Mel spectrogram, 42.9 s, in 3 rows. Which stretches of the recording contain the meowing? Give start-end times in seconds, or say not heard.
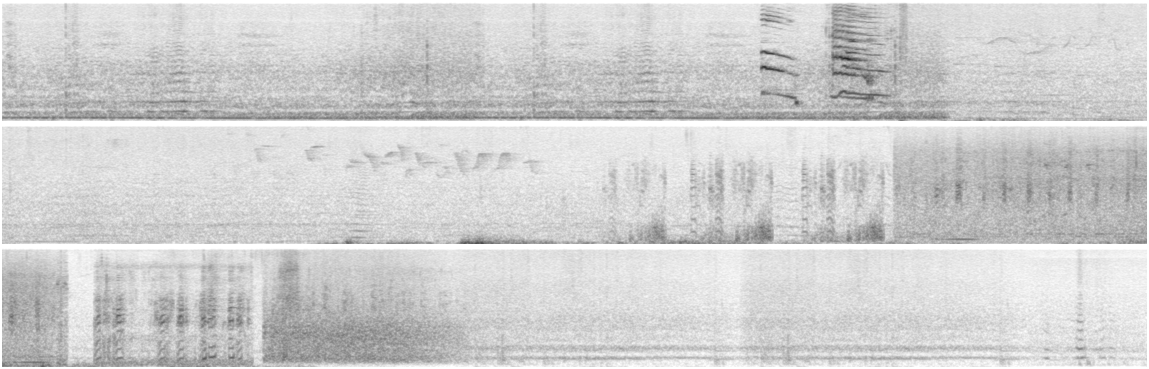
9.4-11.3.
